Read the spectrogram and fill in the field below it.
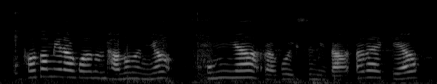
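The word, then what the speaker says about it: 本屋: 자, 서점이라고 하는 단어는요, 홍야라고 있습니다. 따라할게요. 홍야. 네, 이응과 이응의 그 중간 발음으로 꼭 해주시면 되고요.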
